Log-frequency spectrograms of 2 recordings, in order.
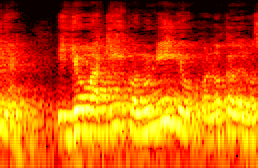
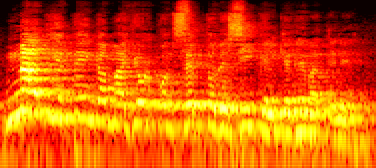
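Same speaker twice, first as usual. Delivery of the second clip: higher-pitched, bewildered quoting back; acted perplexity, voice raised; confused complaint; 6 semitones higher than usual. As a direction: protest to God as a puzzled believer. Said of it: "entonces ya no entendí".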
